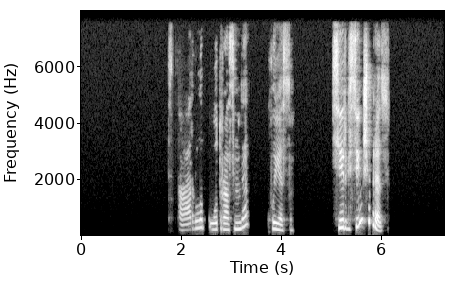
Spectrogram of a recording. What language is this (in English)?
Kazakh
